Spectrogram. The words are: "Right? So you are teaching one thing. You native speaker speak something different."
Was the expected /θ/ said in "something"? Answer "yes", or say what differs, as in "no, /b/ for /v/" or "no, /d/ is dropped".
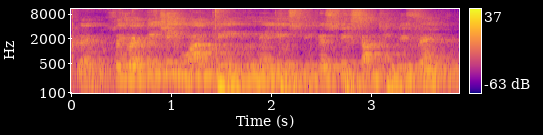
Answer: no, /t/ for /θ/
